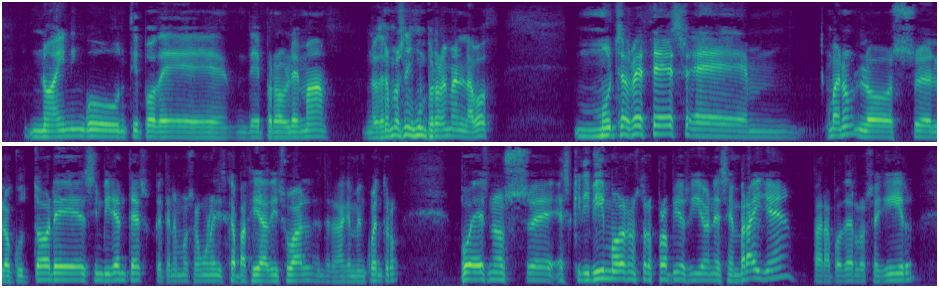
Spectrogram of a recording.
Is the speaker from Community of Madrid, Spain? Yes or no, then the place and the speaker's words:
yes; Móstoles, Community of Madrid, Spain; estuve colaborando en la emisora municipal de mi pueblo, de Móstoles.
